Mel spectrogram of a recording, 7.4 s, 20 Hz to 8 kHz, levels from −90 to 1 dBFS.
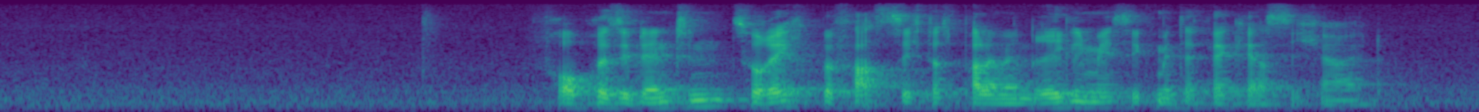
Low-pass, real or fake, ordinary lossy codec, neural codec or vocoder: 7.2 kHz; real; none; none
